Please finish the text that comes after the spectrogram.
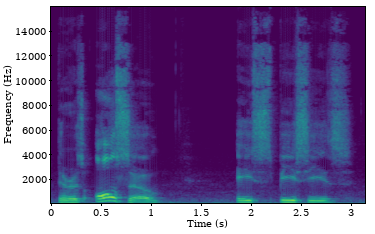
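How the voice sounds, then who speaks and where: A male teacher explains a science concept through a dramatic, playful story packed with sound effects, an animated storytelling lesson. His voice is a little high, animated, and warm, and he speaks slowly.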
